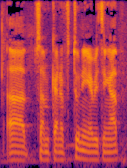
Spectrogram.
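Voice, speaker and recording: A man's voice: sits low, level tone, rapid-fire, fairly bright tone. A young man from Colombia with a Colombian Spanish accent, a bartender guest chatting hesitantly with many ums. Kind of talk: casual interview chat.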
